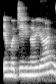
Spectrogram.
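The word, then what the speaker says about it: Immordino-Yang: In a previous podcast you made with Mary Helen Imodino Yang, is that how you say her name? – Yeah.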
